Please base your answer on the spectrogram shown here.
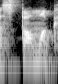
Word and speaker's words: stomach: के बजाय क हो, जैसे STOMACH या स्टोमक है, स्टोमक, तो अगर सी एच का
